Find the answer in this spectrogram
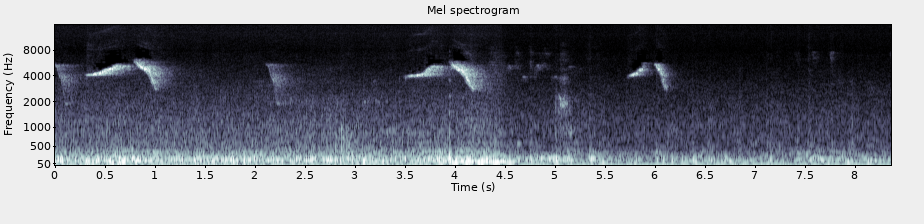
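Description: A small bird chirping: about four short, high chirps a couple of seconds apart, each sweeping up and then sharply down, over faint low room noise.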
